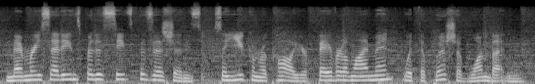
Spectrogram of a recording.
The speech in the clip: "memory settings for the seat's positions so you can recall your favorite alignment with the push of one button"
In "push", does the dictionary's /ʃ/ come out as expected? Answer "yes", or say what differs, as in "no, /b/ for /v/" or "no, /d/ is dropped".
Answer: yes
